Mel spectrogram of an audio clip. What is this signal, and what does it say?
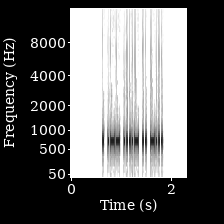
Morse code, heard as a keyed tone, about 46 wpm, 700 Hz. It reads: EW4IB
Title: DXCC-100 Call Signs - 5 Characters - Repeated 3x - 45wpm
